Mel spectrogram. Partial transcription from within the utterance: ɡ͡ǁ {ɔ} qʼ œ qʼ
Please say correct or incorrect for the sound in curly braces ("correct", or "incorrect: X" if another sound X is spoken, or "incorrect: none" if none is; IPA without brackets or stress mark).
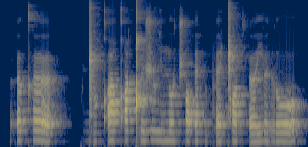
correct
